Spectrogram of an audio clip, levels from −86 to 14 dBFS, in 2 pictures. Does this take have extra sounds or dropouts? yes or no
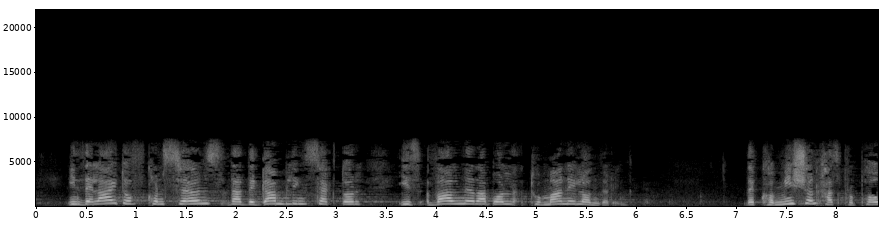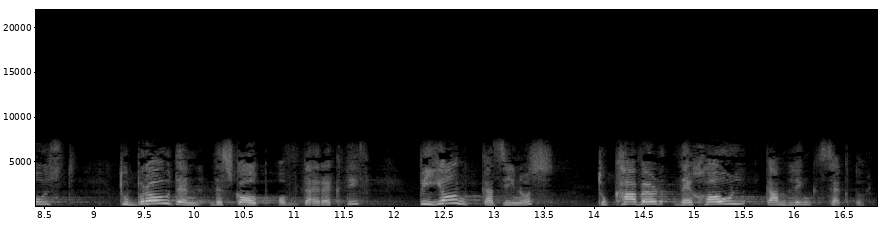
no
